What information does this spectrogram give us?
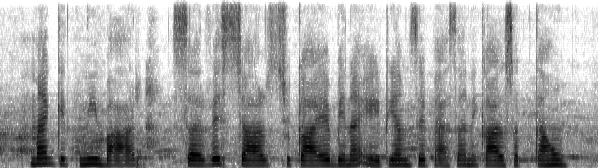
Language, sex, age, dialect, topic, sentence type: Hindi, female, 18-24, Marwari Dhudhari, banking, question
